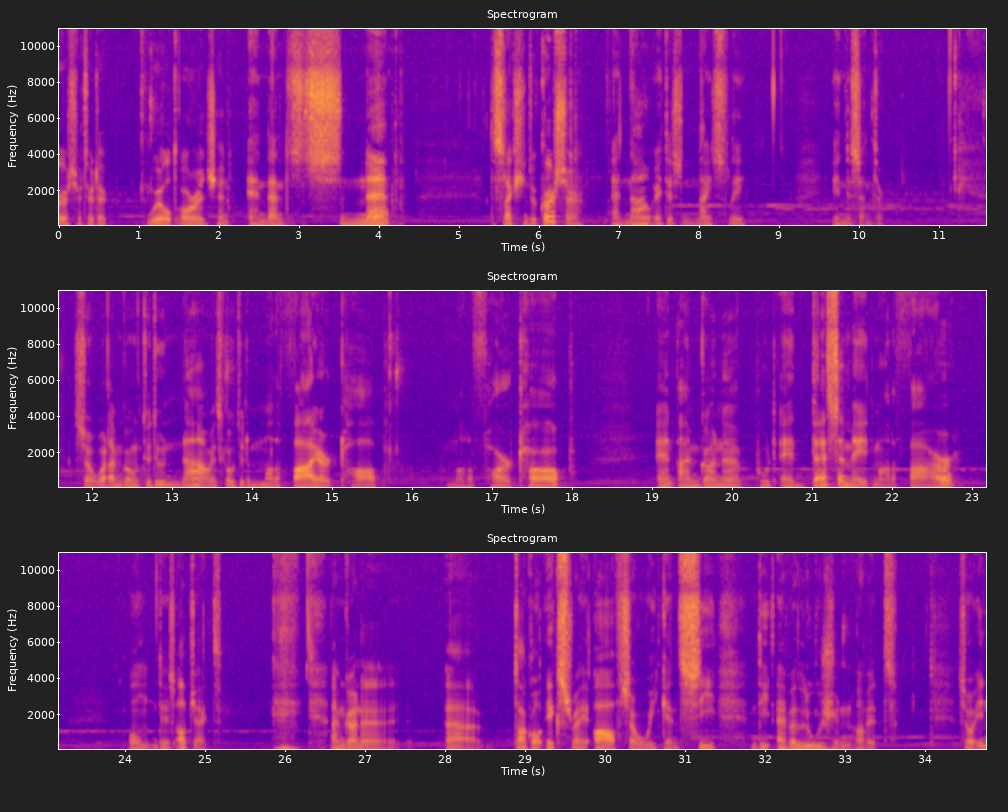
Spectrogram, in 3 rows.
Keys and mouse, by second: 4.0 shift+s, 6.4 KP_1, 9.8 shift+middle click, 11.2 shift+middle click, 15.8-21.3 drag, 25.9 click, 30.7 middle click, 32.6 middle click.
